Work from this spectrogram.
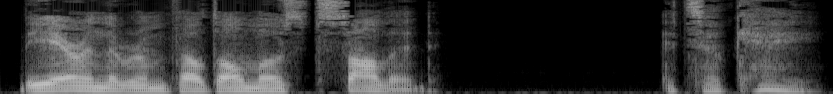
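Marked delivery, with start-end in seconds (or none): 3.3-4.1 soft, gentle reassurance; said softly. A narrator's reading. Doctor to the frozen room, softly. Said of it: "Doctor Avanthikar said softly".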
